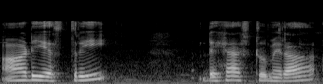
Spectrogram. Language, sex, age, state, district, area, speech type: Tamil, female, 60+, Tamil Nadu, Thanjavur, urban, spontaneous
